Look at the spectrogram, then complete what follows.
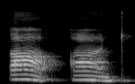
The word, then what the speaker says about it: aunt: Even though you have A and U here, A and U together is pronounced as aunt.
